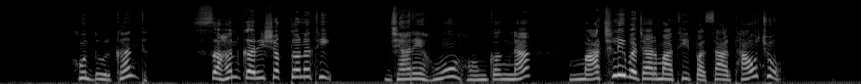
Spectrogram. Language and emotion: Gujarati, disgusted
